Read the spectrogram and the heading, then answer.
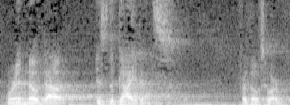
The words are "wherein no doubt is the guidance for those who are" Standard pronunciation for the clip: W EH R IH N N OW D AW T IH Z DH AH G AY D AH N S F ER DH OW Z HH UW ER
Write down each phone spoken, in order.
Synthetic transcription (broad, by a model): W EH R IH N N OW D AW T IH Z DH AH G AY D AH N S F ER DH OW Z HH UW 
